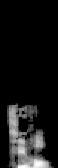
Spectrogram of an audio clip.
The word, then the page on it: 气候: Chinese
